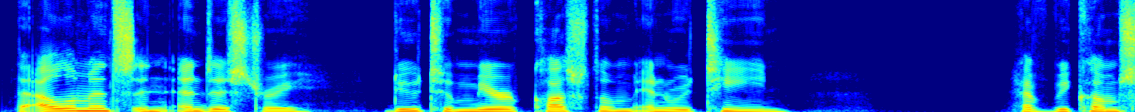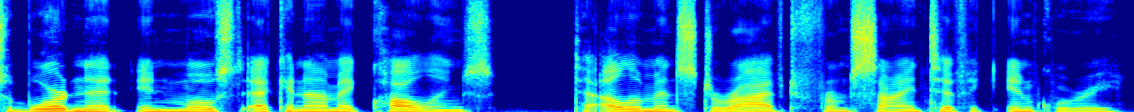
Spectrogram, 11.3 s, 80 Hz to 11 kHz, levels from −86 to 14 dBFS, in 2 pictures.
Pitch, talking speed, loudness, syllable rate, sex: 180 Hz, 120 wpm, -19 LUFS, 5.3 syllables/s, female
